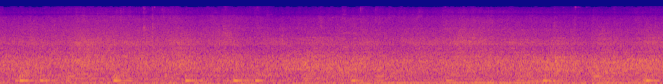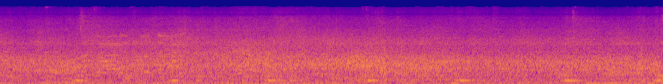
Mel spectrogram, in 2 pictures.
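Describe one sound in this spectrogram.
Footsteps thud at a steady walking pace on pavement.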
